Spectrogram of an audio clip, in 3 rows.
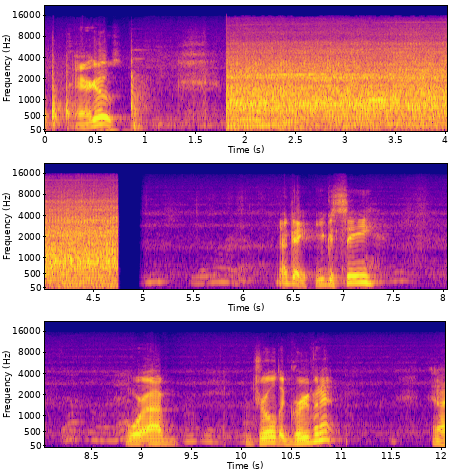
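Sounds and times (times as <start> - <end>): power tool grinding metal: 1.8 - 4.8.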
